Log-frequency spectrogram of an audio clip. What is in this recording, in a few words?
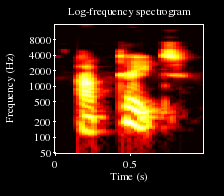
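"update", British English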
